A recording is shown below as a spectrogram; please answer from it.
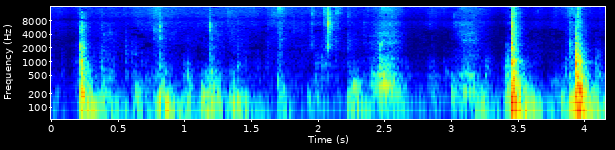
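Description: Knocks and thunks as a spring-loaded Springfield table pedestal is pushed down and the tabletop is lowered onto the dinette seats. There is a sharp knock about a quarter second in, lighter knocks after it, and two louder knocks near the end.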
